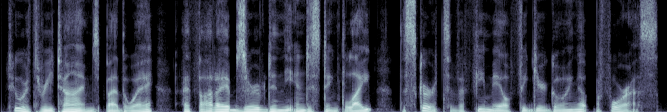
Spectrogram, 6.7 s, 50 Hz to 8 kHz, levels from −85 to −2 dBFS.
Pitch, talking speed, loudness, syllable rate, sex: 105 Hz, 225 wpm, -19 LUFS, 6.0 syllables/s, male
